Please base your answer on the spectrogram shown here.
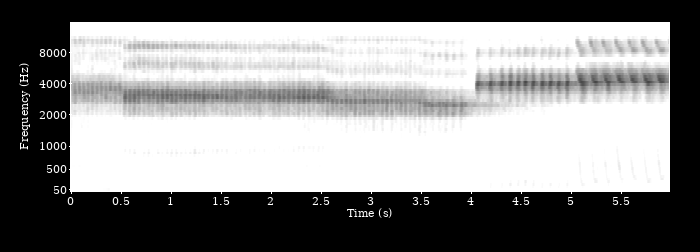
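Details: Golden yellow canary singing a training song. A long, steady, rich roll slides slightly downward, then jumps to a higher, fast, pulsing trill of clipped notes.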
